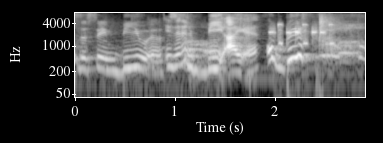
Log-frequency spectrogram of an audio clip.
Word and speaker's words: bis: Is it B-I-S. Oh, bis! Formal Indonesian, like the proper Indonesian is bis, B-I-S. But I think Like in daily conversations, you would pronounce it as bus.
